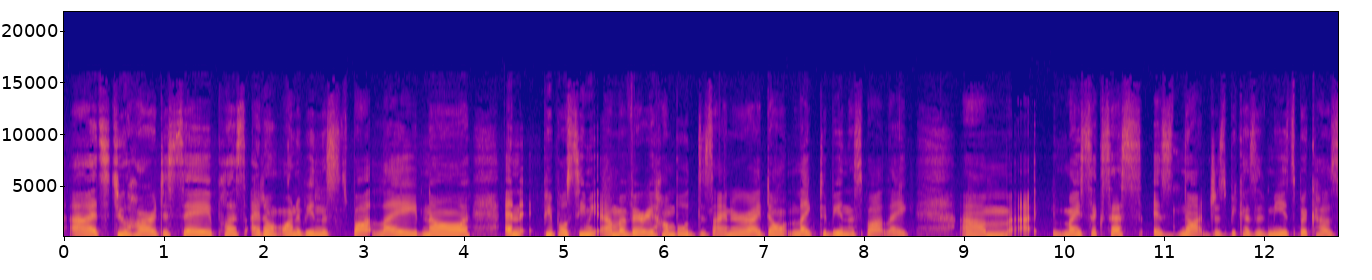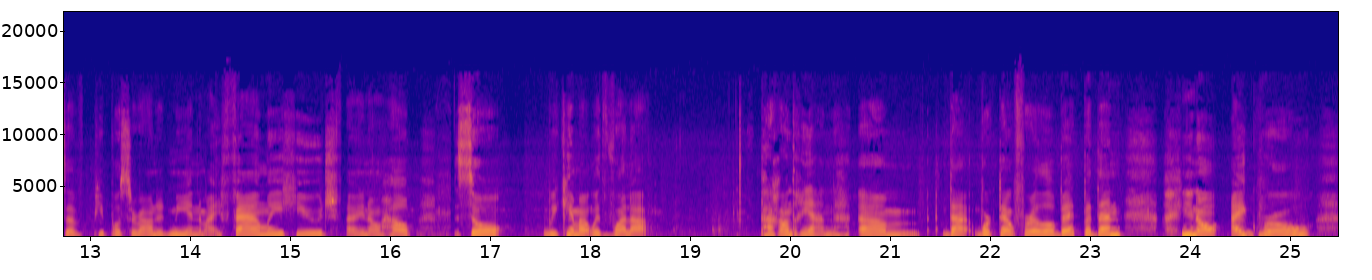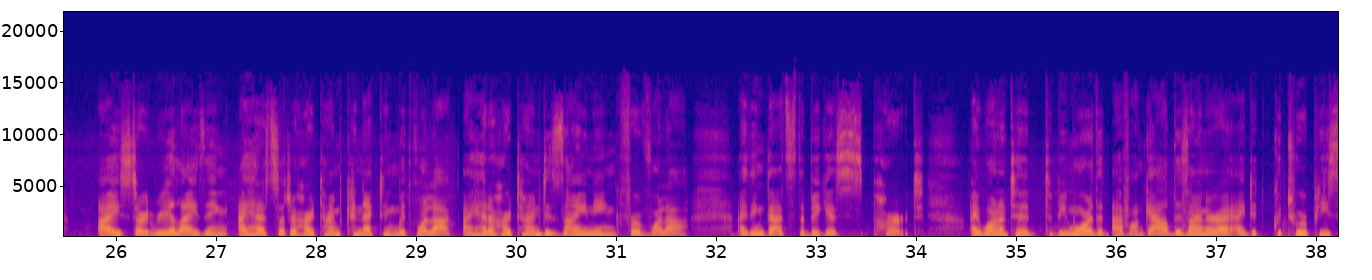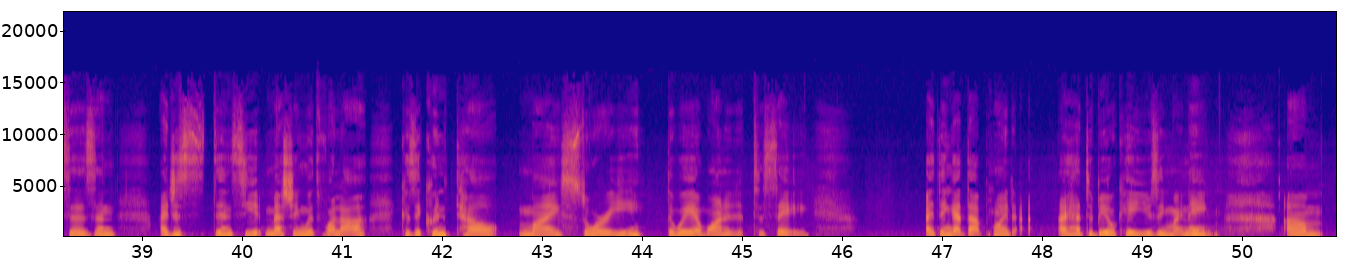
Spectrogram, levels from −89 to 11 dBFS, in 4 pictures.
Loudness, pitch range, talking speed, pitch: -24 LUFS, 180-235 Hz, 180 wpm, 200 Hz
